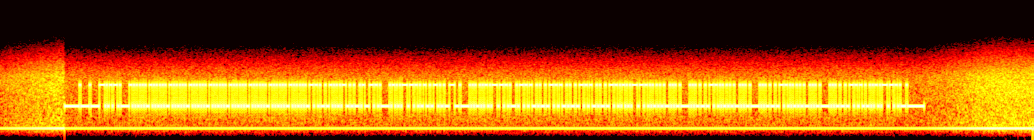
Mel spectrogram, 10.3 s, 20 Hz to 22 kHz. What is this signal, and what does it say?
RTTY (75 baud, 850 Hz shift), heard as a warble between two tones, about 1420 Hz centre, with a steady whistle near 360 Hz. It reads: RYRYRYRYRYRYRYRYRY QRZ? DE WA9YSE K CQ CQ CQ DE F6YQ F6YQ F6YQ PSE K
